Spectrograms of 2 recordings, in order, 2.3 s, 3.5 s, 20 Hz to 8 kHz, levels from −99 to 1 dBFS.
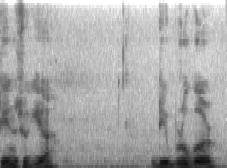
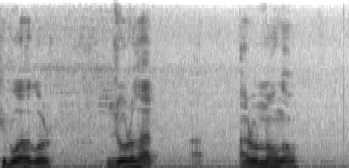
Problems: constant background noise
